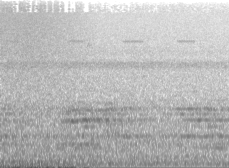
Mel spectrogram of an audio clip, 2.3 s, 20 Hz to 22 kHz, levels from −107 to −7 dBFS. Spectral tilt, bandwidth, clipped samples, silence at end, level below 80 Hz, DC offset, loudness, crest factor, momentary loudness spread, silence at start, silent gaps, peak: -3.5 dB/octave; over 20 kHz; under 0.1%; 0 s; -58 dBFS; 0.1%; -53 LUFS; 16 dB; 5 LU; 0 s; none; -34 dBFS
